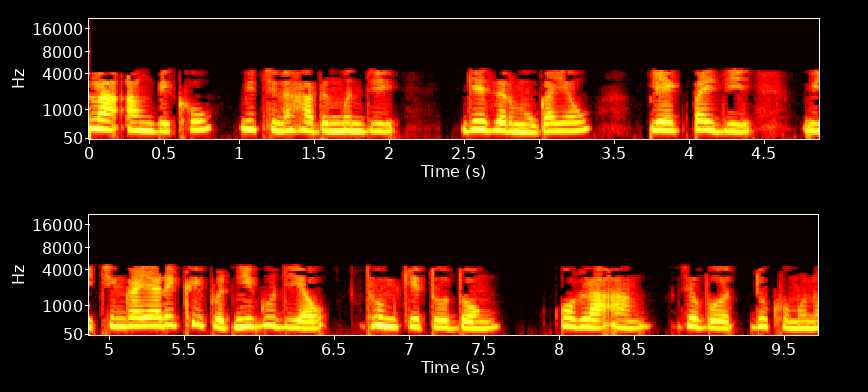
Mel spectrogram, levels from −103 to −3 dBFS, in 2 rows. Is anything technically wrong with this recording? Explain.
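Yes. Throughout the speech, heavy MP3 compression is likely. Nothing survives above 4.6 kHz, and starved frequency lines flicker, giving a watery, swirly sound. This fits a very low bitrate around 16 kbps.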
